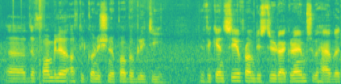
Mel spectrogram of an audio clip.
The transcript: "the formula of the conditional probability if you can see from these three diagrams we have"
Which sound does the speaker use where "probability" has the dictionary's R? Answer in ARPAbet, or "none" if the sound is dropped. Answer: R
